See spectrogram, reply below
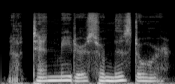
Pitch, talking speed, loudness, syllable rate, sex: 170 Hz, 205 wpm, -17 LUFS, 4.8 syllables/s, female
